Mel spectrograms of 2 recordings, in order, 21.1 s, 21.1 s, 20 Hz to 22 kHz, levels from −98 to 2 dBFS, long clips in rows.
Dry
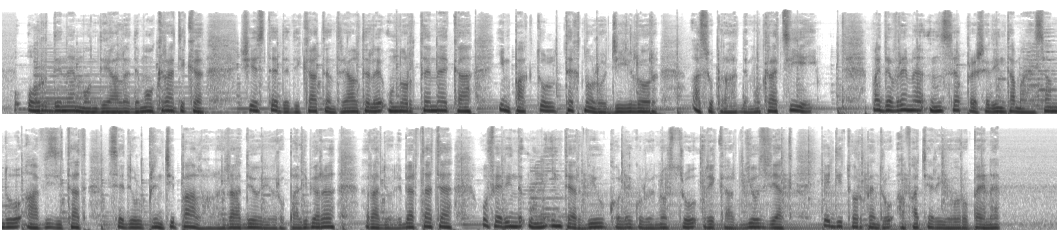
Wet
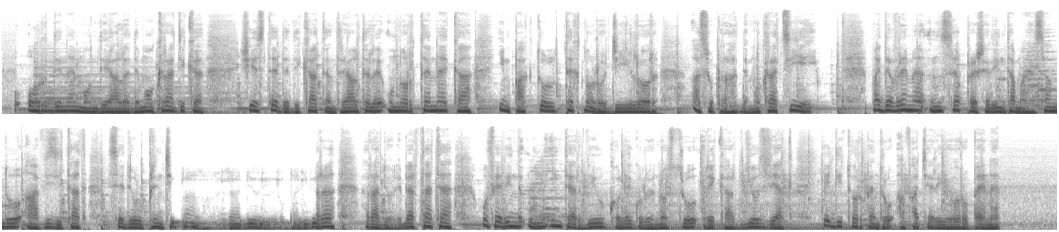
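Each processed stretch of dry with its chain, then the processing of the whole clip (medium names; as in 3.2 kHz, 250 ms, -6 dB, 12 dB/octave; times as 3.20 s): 12.24–13.70 s: cascade formant filter i + bass shelf 330 Hz +10 dB + hum notches 50/100/150/200/250/300/350 Hz
whole clip: treble shelf 2.7 kHz -10 dB; peak limiter -18 dBFS; trim -5.5 dB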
